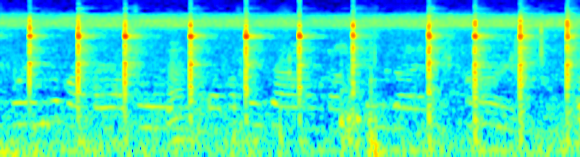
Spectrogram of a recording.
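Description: Hammer striking steel on a roof-truss job, about ten sharp blows with a brief metallic ring, two to three a second in a fairly steady rhythm.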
